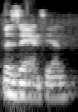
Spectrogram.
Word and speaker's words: Byzantion: How is it that we're supposed to be pronouncing Byzantium? Like, what are we, from the horse's mouth, we want to know. We call it Byzantion.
